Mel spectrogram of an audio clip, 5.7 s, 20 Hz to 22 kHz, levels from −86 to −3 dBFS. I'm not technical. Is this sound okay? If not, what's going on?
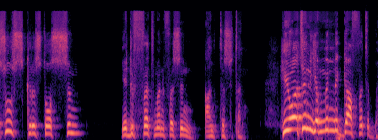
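Yes, nothing's wrong here: the speech comes through with no problems anywhere along the way.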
